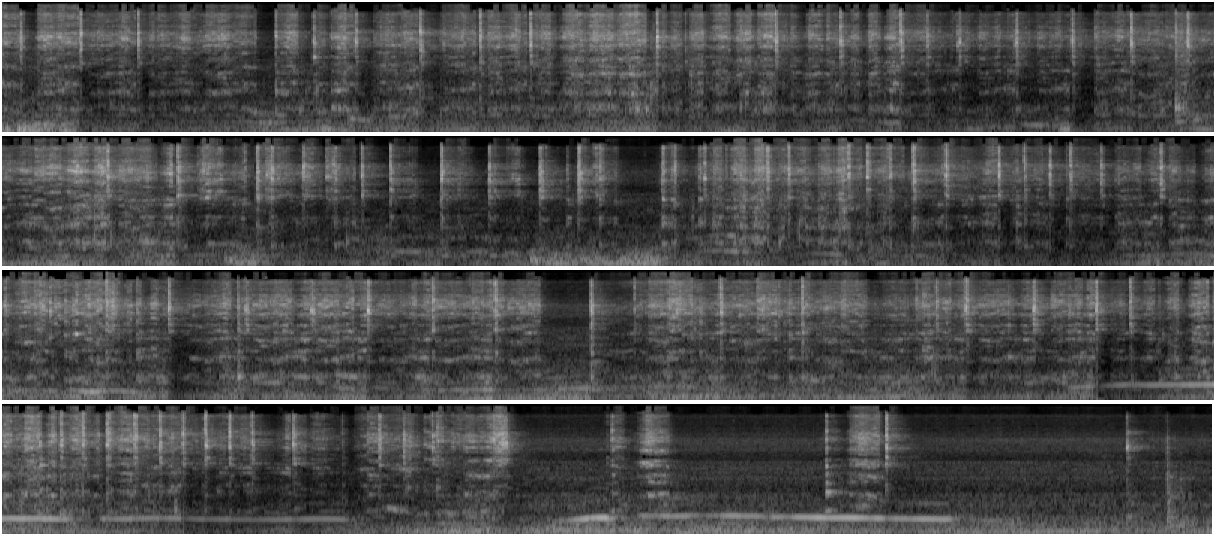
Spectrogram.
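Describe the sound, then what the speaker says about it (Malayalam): A spoon stirs a cornflour mixture in a pan for kunafa, scraping and clinking continuously and close up, with soft liquid swishing throughout and no talking. "ഇനി ഇത് കട്ട പിടിക്കാതെ നന്നായി മിക്സ് ചെയ്തെടുക്കുക."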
